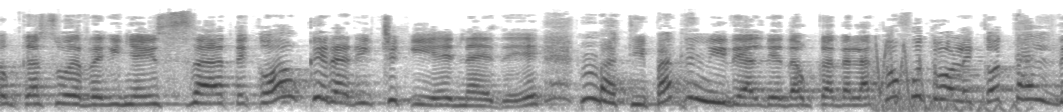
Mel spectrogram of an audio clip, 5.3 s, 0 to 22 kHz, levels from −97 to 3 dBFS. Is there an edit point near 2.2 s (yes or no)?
yes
